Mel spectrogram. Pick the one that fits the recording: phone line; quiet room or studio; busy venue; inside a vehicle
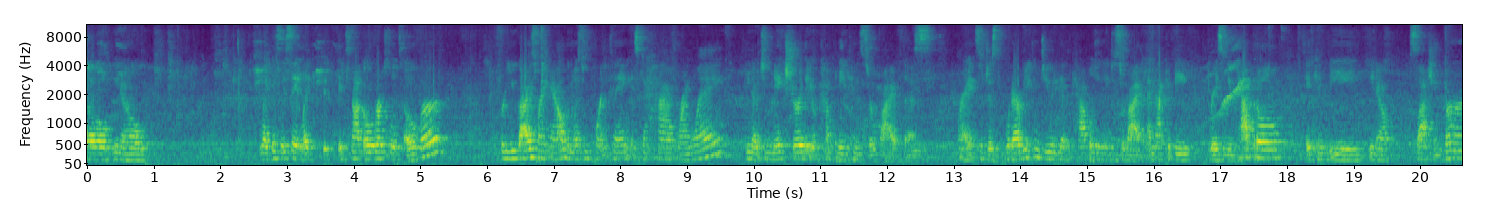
busy venue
